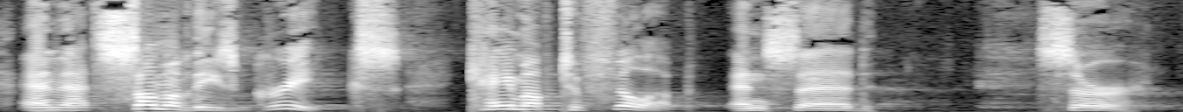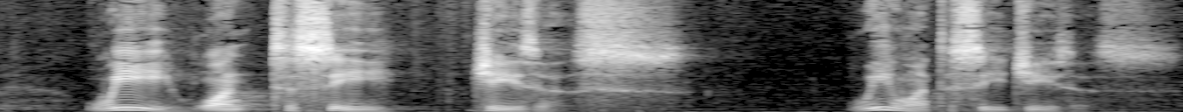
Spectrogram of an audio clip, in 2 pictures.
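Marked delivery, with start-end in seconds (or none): 5.2-11.7 soft, lower, slowly voiced plea; hushed quoted request. Greeks asking Philip to see Jesus, hushed request. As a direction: quote it gently, dropping softer on the repeat.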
